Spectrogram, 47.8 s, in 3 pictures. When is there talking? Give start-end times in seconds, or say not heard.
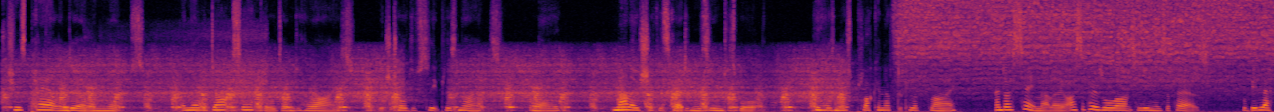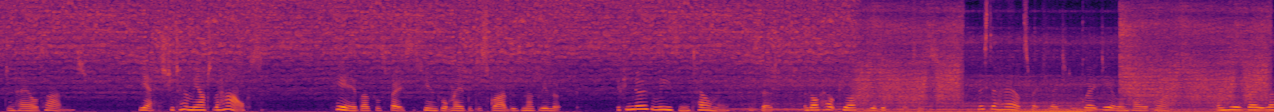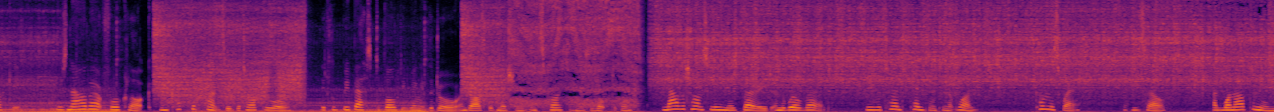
0.0-17.0, 17.6-47.7.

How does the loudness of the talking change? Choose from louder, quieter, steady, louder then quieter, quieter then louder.
steady.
